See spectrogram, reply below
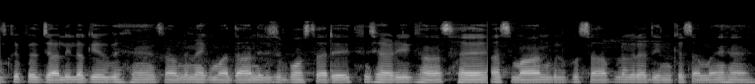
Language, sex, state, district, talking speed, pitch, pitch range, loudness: Hindi, male, Chhattisgarh, Korba, 215 wpm, 110 Hz, 105-110 Hz, -25 LUFS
